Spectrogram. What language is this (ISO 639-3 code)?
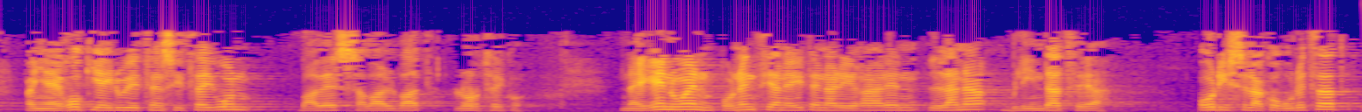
eus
